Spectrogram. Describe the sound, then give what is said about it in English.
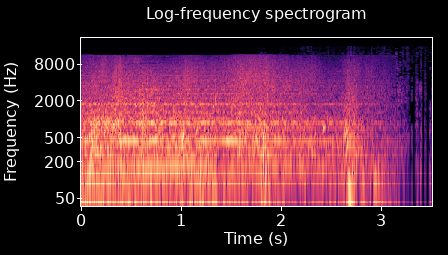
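Broad, steady wash of water sound like waves or a boat moving through surf, with wind buffeting and a faint steady hum underneath, then cutting off abruptly at the end. “Water.”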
